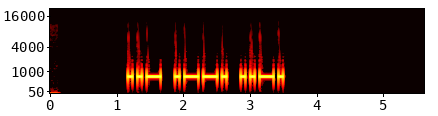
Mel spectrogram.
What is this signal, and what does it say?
Morse code, heard as a keyed tone, about 17 wpm, 700 Hz. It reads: UPF
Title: USA Call Sign Postfixes - 3 Letters 17wpm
